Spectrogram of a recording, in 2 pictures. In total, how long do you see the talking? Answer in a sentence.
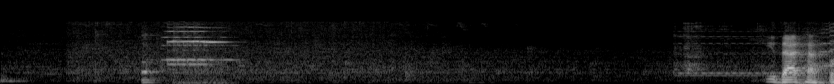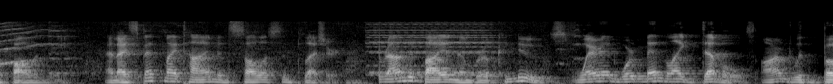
The talking can be heard for 9 seconds in total.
